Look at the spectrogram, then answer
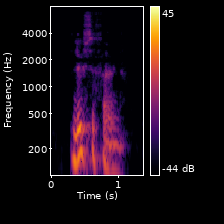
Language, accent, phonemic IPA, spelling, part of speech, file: English, Southern England, /ˈluːsəˌfəʊn/, Lusophone, adjective / noun, LL-Q1860 (eng)-Lusophone.wav
- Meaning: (adjective) Portuguese-speaking; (noun) A Portuguese speaker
